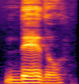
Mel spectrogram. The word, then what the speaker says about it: dedo: Well, when the D is at the beginning of a word, it always has that d sound, d, dedo.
